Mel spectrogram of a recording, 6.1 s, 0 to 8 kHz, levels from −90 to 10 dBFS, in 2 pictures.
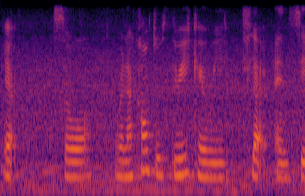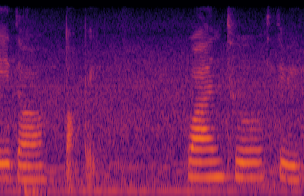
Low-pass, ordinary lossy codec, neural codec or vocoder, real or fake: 7.2 kHz; none; none; real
